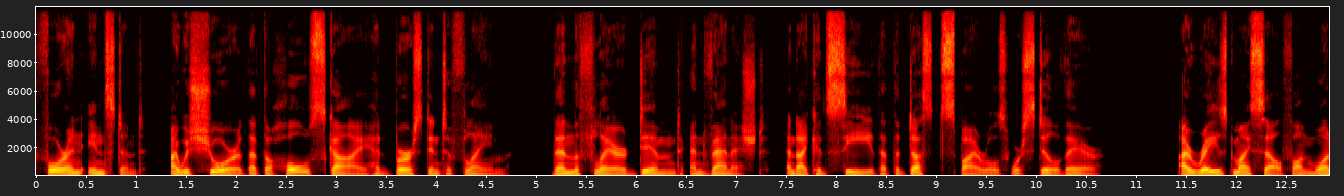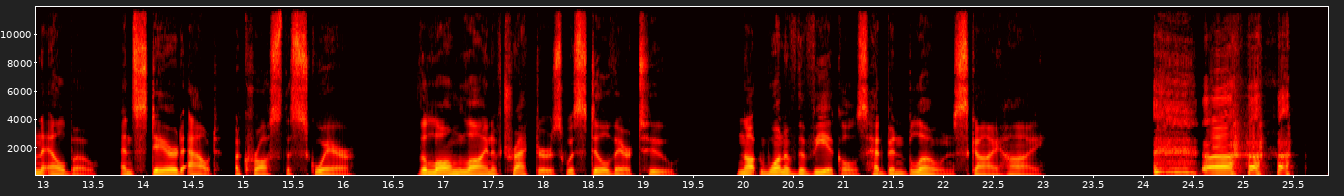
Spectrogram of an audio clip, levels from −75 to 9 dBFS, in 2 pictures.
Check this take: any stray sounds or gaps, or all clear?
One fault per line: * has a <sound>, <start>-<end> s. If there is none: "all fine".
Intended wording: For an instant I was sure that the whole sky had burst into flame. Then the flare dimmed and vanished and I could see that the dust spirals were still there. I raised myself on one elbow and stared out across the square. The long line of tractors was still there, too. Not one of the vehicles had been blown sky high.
* has a laugh, 24.1-25.6 s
